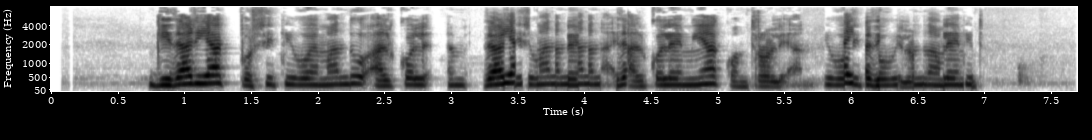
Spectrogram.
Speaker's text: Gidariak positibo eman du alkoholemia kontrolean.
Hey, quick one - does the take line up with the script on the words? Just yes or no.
no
